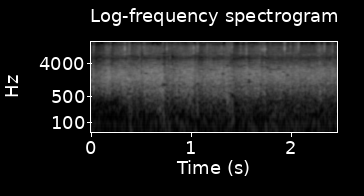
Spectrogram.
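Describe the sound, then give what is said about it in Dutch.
A long ovation of dense, steady applause, many hands clapping at once in a continuous loud wash of sound with no pauses and no speech. “Ja, natuurlijk de ovatie, eh, heel veel geklap en uh, gejuich zelfs ook bijna.”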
